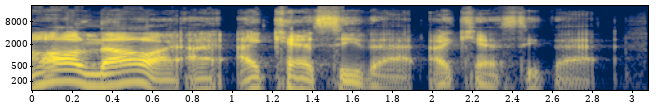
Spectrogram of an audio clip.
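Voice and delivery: giggly, swooping, drawn-out voice, as if being tickled. Retelling a lady's reply to them, imitating a giggly, tickled voice. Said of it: "sounded like someone was like tickling her feet".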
